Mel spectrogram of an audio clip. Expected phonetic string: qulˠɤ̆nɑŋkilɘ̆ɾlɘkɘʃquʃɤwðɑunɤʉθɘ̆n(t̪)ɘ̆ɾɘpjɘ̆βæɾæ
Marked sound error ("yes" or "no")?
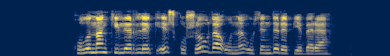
yes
